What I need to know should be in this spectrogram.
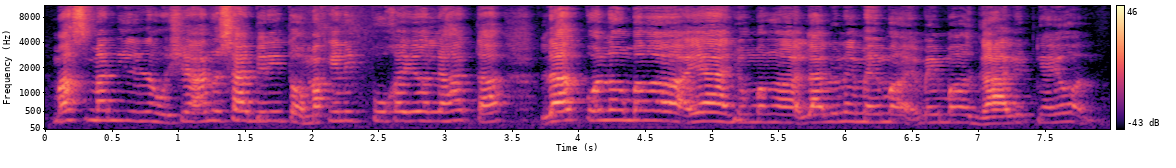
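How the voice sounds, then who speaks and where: A man's voice: very high-pitched, fairly even intonation, normal speed, fairly bright tone. A man preaching earnestly, urging his listeners again and again to listen closely as he teaches from the Bible. His voice sounds distant from the mic and echoes through a roomy space. He slips English phrases in between his Filipino. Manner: earnest, pleading, repeats "pakinggan nyo". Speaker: lay minister and preacher. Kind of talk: preaching a Bible lesson to camera.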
